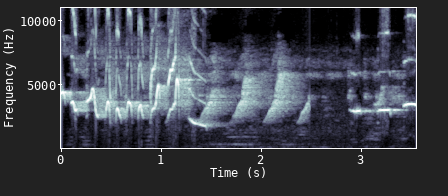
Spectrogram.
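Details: Kacer, the oriental magpie-robin, in ngeplong song meant as a lure for training birds: fast chattering notes, then a series of buzzy upward-sweeping whistles, a brief hush and a bright high whistle.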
